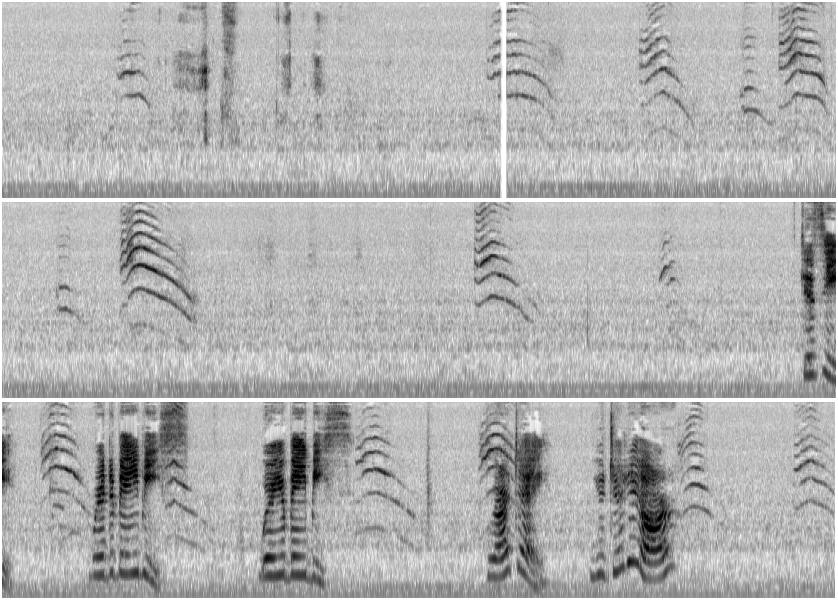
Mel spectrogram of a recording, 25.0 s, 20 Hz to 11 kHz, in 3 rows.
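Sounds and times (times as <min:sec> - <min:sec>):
kittens mewing: 0:01.1 - 0:03.6, 0:04.8 - 0:05.6, 0:06.4 - 0:10.4, 0:13.0 - 0:13.8, 0:17.0 - 0:17.6, 0:20.2 - 0:21.6.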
